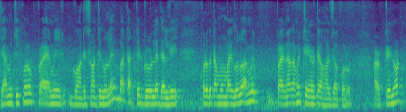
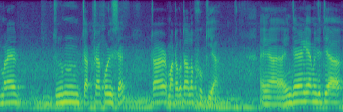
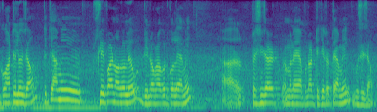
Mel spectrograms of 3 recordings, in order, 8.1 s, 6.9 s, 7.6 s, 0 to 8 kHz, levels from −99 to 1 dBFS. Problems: background sounds at intervals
